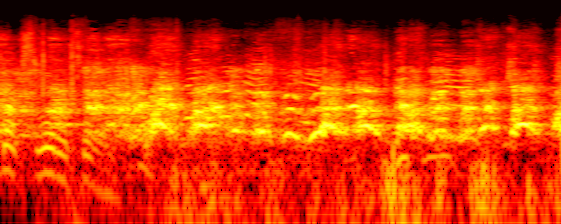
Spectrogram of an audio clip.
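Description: Dogs barking over and over in quick, overlapping barks, the sound of dogs guarding their ground against people approaching on the path.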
